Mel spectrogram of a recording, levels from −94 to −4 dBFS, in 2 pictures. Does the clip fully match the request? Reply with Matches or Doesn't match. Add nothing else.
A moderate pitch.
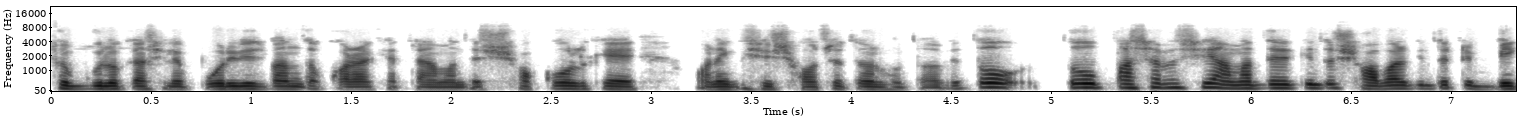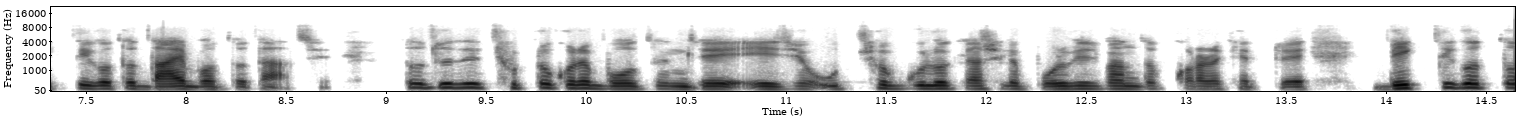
Doesn't match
